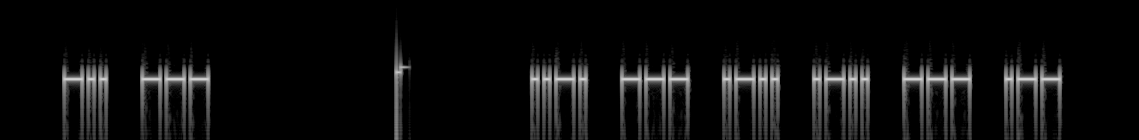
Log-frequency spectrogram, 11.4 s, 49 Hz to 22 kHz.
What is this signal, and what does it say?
Morse code, heard as a keyed tone, about 20 wpm, spaced as for 14 wpm, 700 Hz. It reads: DO FOLLOW
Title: 2x Character Spacing - Top 300 Words - 20wpm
